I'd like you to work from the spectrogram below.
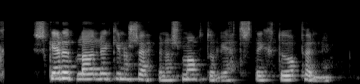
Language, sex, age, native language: Icelandic, female, 30-39, Icelandic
